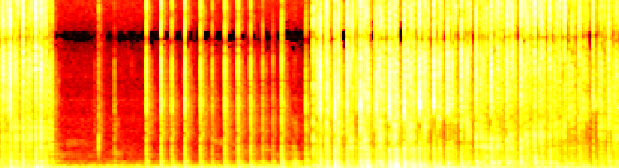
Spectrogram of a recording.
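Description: Fingertips and long acrylic nails tap on the panel of a large flat LCD TV screen, making short, dry, bright clicks with almost no ring. A brief burst of taps gives way to sparser, quieter taps, then from about four seconds the tapping turns dense and rapid with a high, hissy edge.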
